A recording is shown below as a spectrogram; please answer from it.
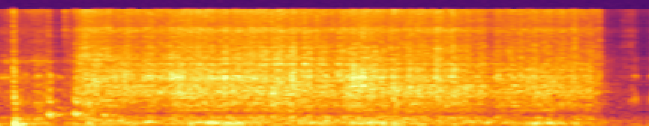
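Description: Hand-cranked rotary drum grater shredding carrots: after a few light clicks, a steady scraping of carrot against the turning metal grating drum starts about half a second in.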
